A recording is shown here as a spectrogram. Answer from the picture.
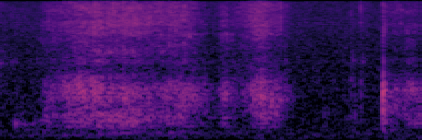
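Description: A small clear plastic display box handled in the fingers: a soft scraping rustle lasting about a second, a brief second rasp, and a faint click near the end.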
